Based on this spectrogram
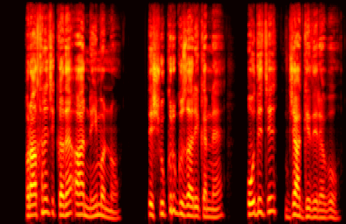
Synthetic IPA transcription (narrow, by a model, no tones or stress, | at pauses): pɾaːɾt̪ʰənãt͡ʃəkɐd̪ɛ̃ʔaːɾnɐĩːmɐnːoː | t̪eːʃʊkəɾɡʊzaːɾikɐɾnɛ | oːd̪et͡ʃd͡ʒaːɡed̪eɾɐboː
